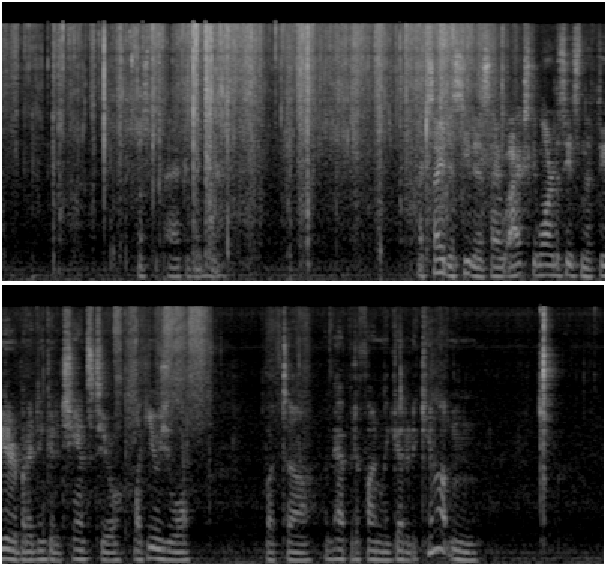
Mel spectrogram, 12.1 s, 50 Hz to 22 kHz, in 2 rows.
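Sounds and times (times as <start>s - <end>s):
plastic shrink wrap crinkling: 0.0s - 5.8s.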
